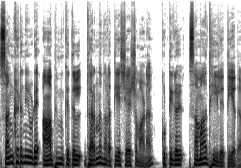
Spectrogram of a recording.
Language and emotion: Malayalam, neutral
